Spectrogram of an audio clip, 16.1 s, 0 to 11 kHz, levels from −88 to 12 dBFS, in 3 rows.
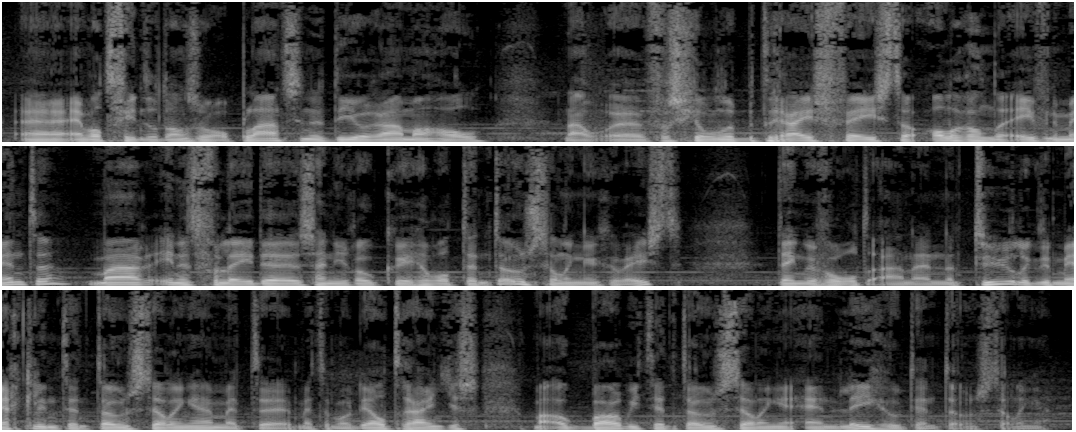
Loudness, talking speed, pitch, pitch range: -20 LUFS, 170 wpm, 115 Hz, 105-130 Hz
